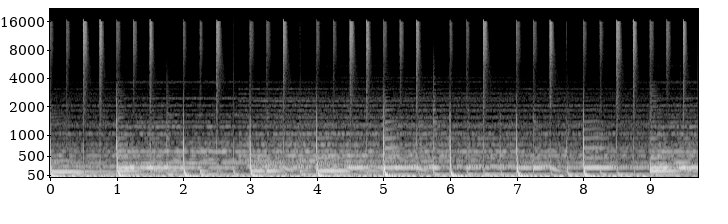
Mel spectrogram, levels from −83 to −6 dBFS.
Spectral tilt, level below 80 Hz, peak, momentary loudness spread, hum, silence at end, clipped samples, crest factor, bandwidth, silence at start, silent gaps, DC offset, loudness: -6.5 dB/octave; -26 dBFS; -4 dBFS; 4 LU; none; 0 s; under 0.1%; 16 dB; 17 kHz; 0 s; none; 1%; -24 LUFS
